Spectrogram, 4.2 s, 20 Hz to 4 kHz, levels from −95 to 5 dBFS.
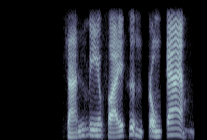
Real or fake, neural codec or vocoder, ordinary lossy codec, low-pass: fake; codec, 16 kHz, 1 kbps, FunCodec, trained on Chinese and English, 50 frames a second; none; 3.6 kHz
